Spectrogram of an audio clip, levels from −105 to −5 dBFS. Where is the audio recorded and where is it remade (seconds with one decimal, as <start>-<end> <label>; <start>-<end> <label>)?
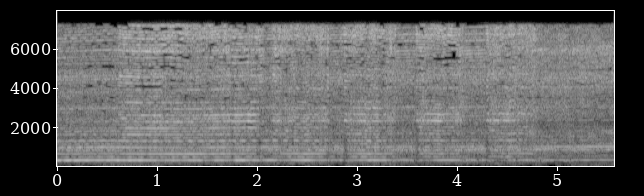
0.0-4.7 recorded; 4.7-5.6 remade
